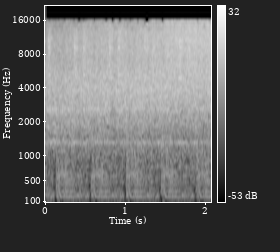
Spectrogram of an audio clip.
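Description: Dark techno track: a kick drum on every beat, a little over two a second, under a loud hissing noise wash and a steady high tone.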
